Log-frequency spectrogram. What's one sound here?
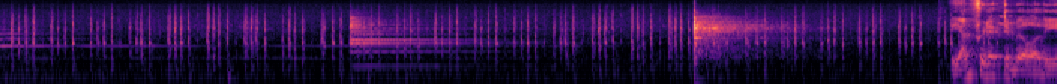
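A wooden loom clacks with quick rapid knocks.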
